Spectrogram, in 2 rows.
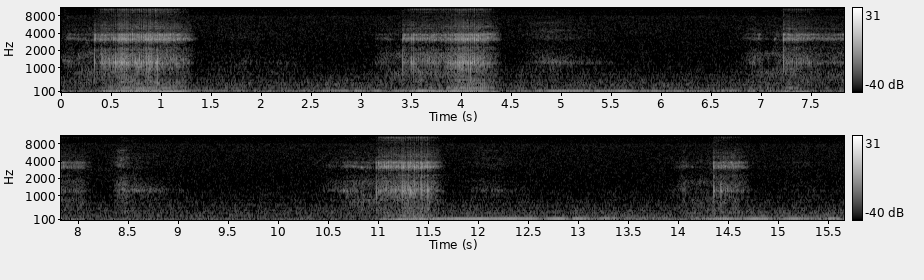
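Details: Person filmed asleep, falling asleep fast and sleeping deeply; loud, rough snores with each breath, about 19 a minute, a deep vibrating rattle between them in a quiet room; snoring.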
